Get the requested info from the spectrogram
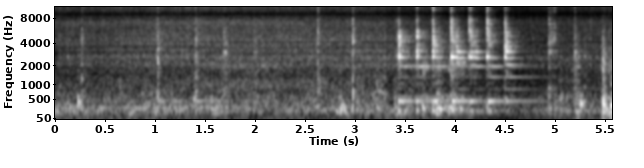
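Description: Blended onion, garlic, chili, carrot and celery sizzling as they are scraped into hot olive oil in a cast-iron camp oven. About three and a half seconds in, a metal spoon clinks rapidly against the bowl several times.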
